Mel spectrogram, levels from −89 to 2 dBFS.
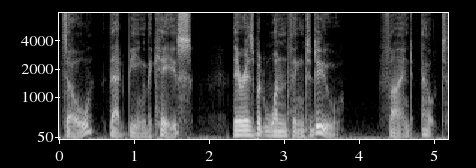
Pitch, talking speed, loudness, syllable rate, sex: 95 Hz, 125 wpm, -20 LUFS, 4.2 syllables/s, male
